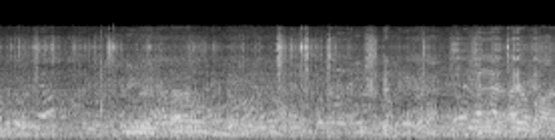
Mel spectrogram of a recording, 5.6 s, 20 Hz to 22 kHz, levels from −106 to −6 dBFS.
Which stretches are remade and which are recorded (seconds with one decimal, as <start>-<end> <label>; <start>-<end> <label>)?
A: 0.0-0.9 recorded; 0.9-2.3 remade; 2.3-5.6 recorded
